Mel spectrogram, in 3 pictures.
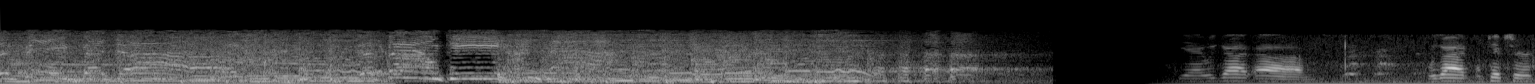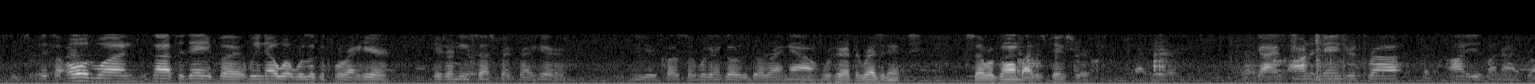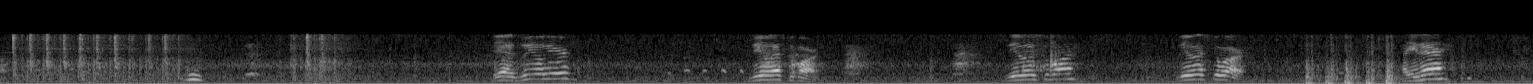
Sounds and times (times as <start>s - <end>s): Music: 0.0s - 9.8s
Bow-wow: 13.4s - 14.3s, 33.2s - 33.4s, 38.6s - 39.5s, 40.2s - 40.6s.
